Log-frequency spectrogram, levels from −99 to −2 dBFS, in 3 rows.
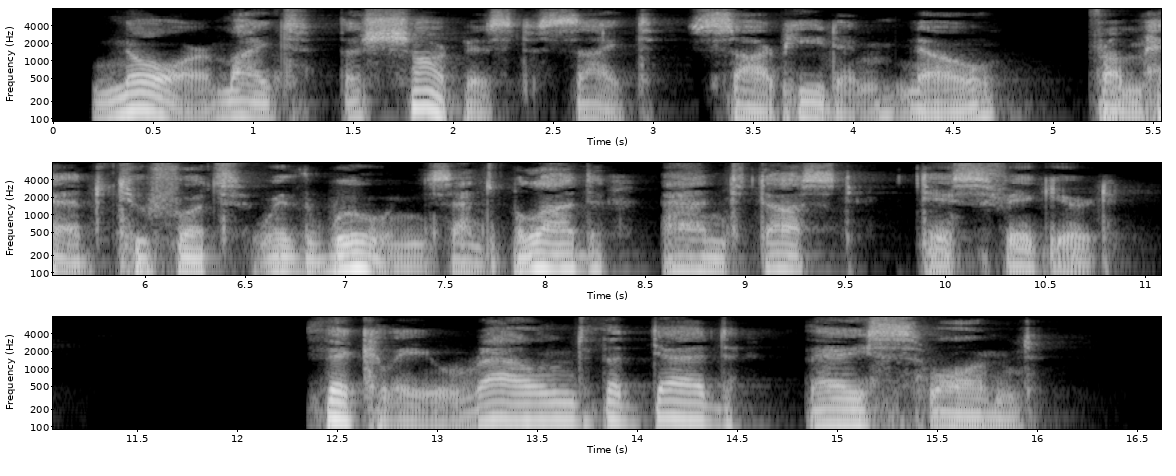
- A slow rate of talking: Yes, slow, 85 wpm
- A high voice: No, very low, 95 Hz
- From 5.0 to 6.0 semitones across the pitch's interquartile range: Yes, wide, 5.4 semitones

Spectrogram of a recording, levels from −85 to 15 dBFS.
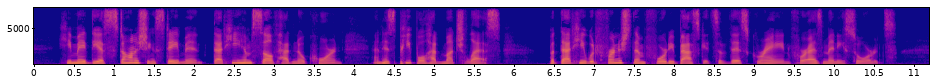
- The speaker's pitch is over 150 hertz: Yes, medium, 185 Hz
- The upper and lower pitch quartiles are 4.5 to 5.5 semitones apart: No, average, 3.4 semitones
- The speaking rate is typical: Yes, average, 170 wpm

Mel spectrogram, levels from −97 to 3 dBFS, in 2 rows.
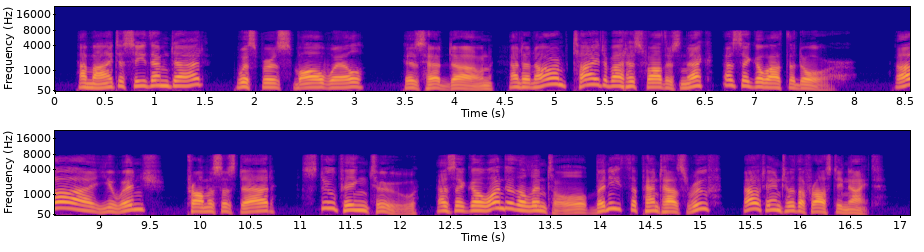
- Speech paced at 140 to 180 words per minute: Yes, average, 170 wpm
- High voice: No, medium, 165 Hz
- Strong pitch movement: Yes, wide, 6.3 semitones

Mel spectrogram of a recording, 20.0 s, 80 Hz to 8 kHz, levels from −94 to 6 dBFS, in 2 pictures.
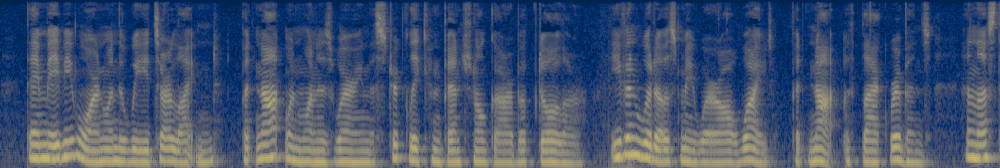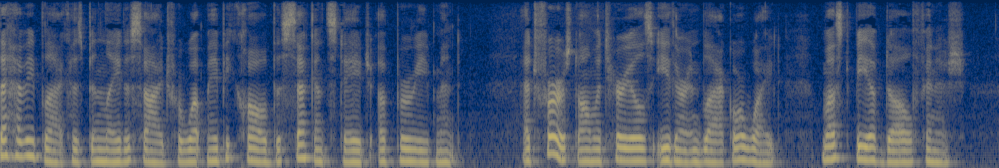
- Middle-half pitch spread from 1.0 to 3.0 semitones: Yes, narrow, 2.5 semitones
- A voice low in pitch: No, medium, 160 Hz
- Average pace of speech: Yes, average, 190 wpm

